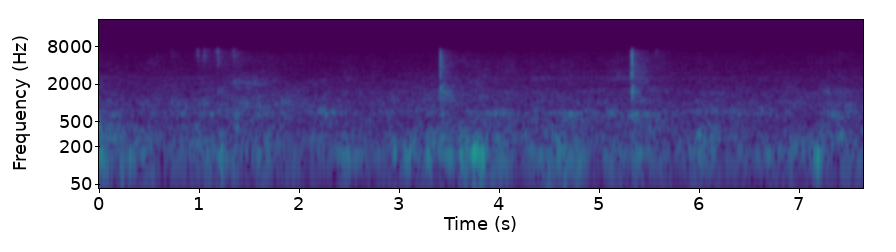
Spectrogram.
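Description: Computer mouse clicking over quiet room tone: a few faint clicks about a second in, then two sharp single clicks about two seconds apart.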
